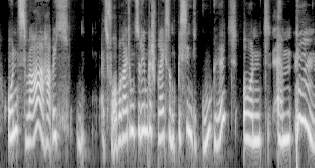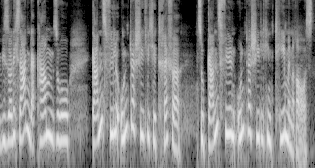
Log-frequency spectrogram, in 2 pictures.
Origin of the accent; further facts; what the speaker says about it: Franconia, Bavaria, Germany; Die Franken besonders, ja. ja. Wir sind ja die Plaudertaschen Deutschlands.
